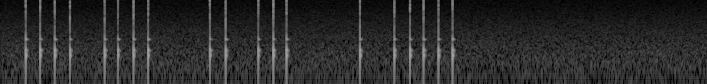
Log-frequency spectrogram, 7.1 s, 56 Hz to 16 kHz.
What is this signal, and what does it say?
Tap code, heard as taps on a table, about 7 knocks a second. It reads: THE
